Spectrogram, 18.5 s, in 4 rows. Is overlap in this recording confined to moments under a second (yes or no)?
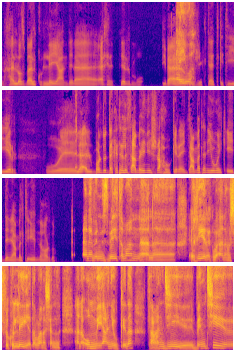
yes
